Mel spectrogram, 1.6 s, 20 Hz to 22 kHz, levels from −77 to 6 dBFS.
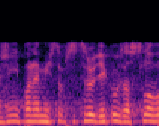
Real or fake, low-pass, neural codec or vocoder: real; 5.4 kHz; none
